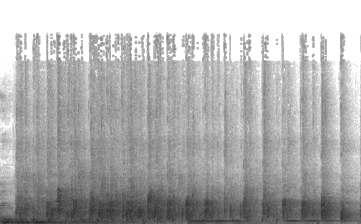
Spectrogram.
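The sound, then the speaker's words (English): A crowd claps hands together in a steady, rhythmic, loud beat, while sustained keyboard or organ tones hold underneath. “Clap more.”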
